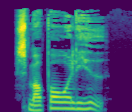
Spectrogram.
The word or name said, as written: småborgerlighed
